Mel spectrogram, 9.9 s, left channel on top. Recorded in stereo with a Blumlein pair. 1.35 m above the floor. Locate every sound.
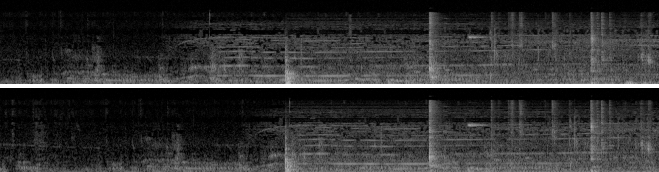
4.3 s a crack: 65° right, 1.6 m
